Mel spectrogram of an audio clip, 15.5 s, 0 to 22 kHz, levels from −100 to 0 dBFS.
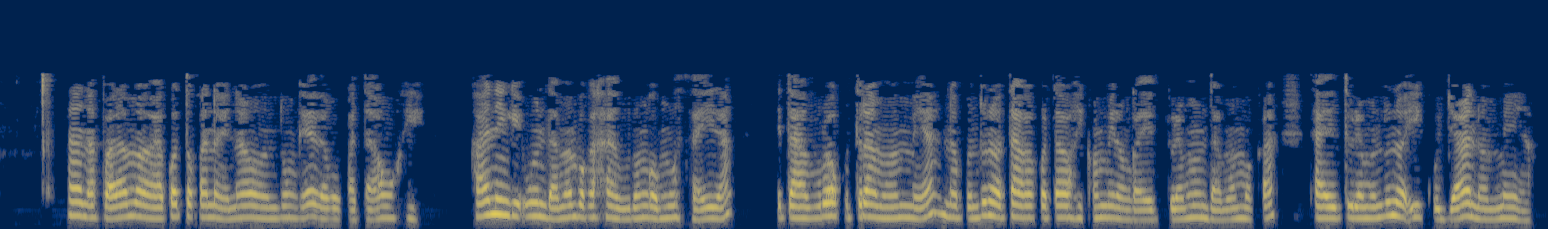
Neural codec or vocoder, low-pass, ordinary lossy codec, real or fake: none; 7.2 kHz; MP3, 24 kbps; real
